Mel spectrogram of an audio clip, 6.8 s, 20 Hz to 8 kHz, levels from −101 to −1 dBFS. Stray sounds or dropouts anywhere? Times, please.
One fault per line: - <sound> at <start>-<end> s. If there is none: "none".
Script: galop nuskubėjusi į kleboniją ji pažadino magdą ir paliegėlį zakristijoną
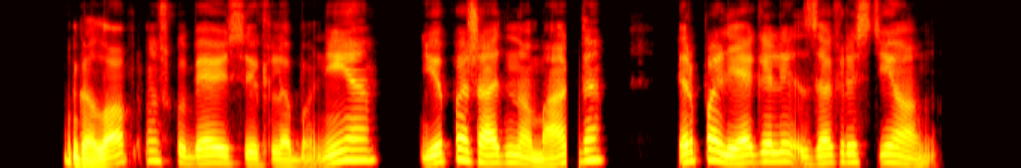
- dropout at 3.8-3.9 s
